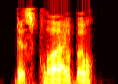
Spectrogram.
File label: "displayable", English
